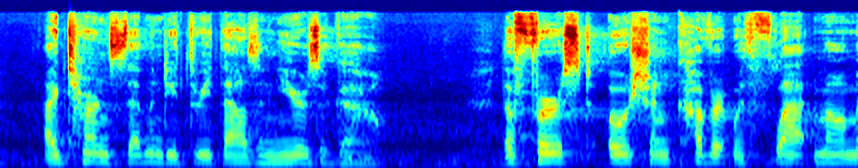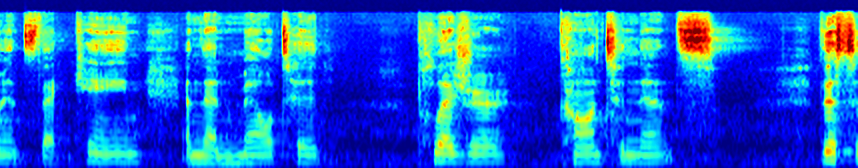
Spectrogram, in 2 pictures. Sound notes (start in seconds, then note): none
